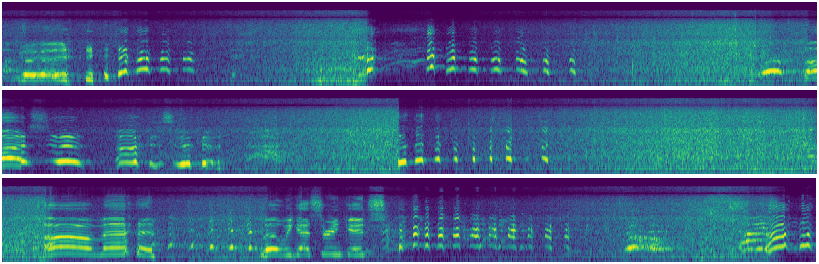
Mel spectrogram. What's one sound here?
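Heavy rain pours down outdoors, rising and falling in waves.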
